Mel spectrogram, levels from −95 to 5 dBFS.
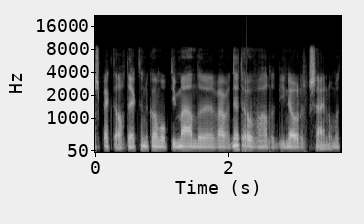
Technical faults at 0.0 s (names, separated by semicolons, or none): none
